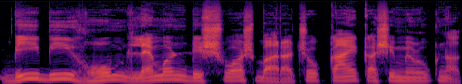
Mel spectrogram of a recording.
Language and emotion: Goan Konkani, neutral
